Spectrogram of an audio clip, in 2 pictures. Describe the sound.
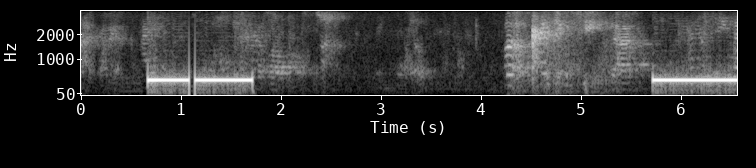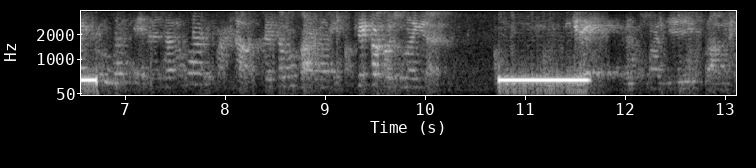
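Ringback tone while a phone call is being placed: three steady, mid-pitched one-second beeps spaced about five seconds apart, with a person talking quietly in the gaps between them.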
